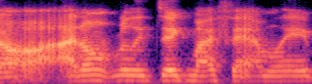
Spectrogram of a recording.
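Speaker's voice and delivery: ordinary talk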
